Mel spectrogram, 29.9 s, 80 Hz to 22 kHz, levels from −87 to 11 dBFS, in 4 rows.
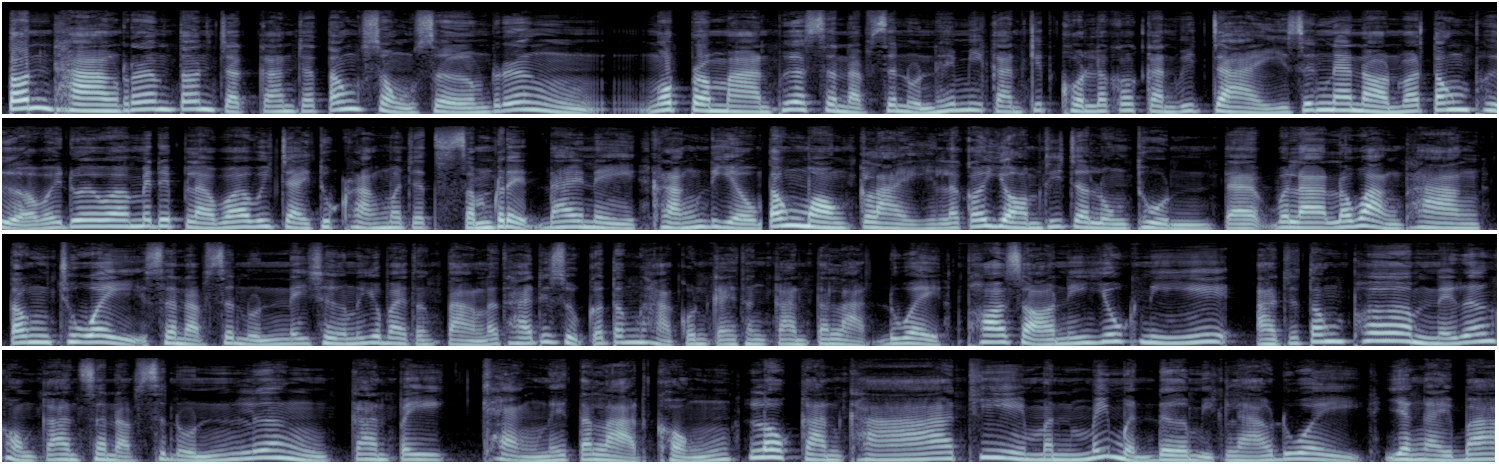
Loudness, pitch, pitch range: -17 LUFS, 185 Hz, 165-220 Hz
